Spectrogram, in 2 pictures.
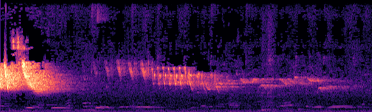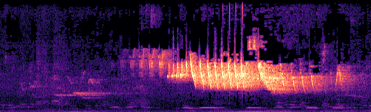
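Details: Young squirrel being hand-fed in captivity squeals in thin, high, rapidly pulsed trills that slide downward, loudest at the start and again near the end, with quieter squeaky chatter between and a faint low hum.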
